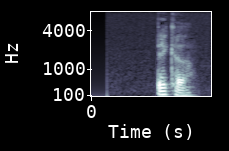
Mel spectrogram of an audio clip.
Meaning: a common surname originating as an occupation
- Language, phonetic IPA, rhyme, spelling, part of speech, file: German, [ˈbɛkɐ], -ɛkɐ, Becker, proper noun, De-Becker.ogg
